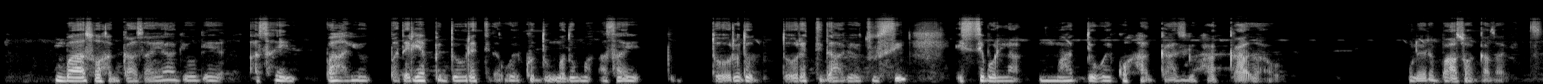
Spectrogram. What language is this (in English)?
Wolaytta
